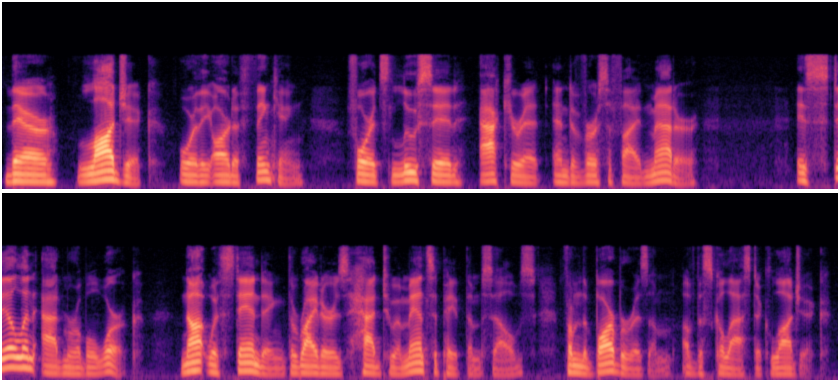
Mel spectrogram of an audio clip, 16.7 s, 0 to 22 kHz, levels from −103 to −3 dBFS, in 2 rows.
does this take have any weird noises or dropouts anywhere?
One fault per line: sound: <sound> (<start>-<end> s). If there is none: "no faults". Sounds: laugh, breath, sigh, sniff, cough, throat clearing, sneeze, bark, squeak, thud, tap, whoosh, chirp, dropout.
no faults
